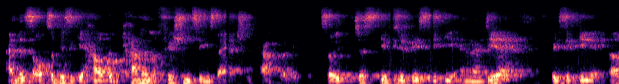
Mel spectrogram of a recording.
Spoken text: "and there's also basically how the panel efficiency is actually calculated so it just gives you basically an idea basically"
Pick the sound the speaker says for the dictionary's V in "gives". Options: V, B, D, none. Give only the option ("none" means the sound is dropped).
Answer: V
